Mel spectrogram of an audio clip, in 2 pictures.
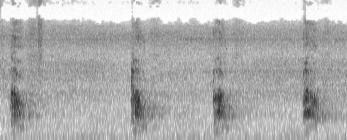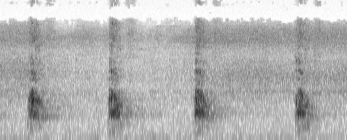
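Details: A bulldog gives short, sharp barks, one roughly every second, apparently at something in a tree.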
